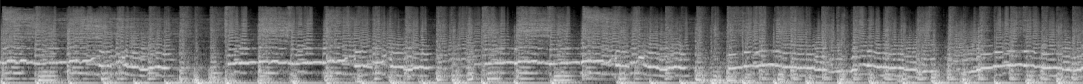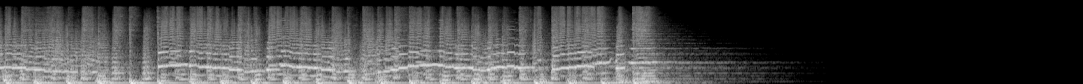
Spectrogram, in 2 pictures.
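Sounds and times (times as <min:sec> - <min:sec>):
brass band fanfare with clarinet: 0:00.0 - 0:18.5.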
